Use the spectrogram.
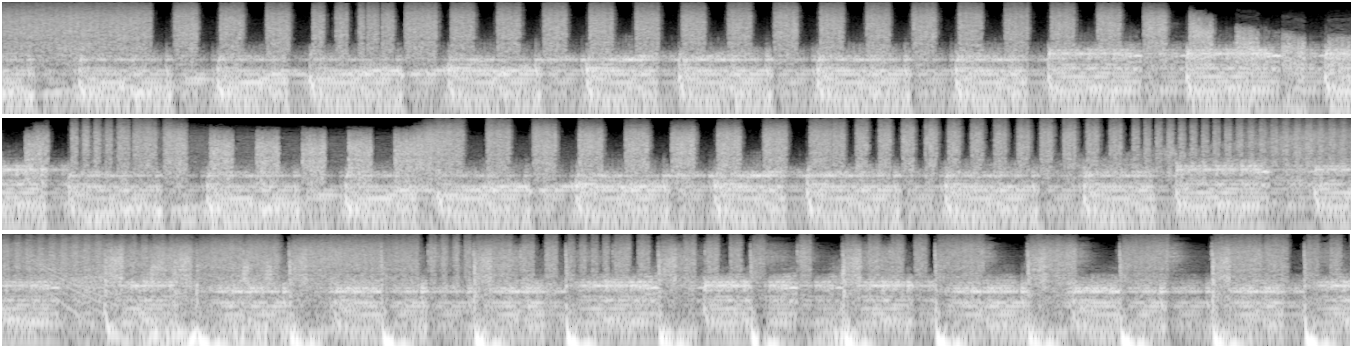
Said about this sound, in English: It's actually quite interesting because what's going on there, that white noise is sort of being used in place of cymbals and also to accentuate the pump of those sidechains or what have you.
